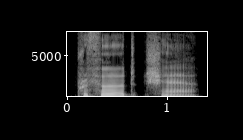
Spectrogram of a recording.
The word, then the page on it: preferred share: British English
